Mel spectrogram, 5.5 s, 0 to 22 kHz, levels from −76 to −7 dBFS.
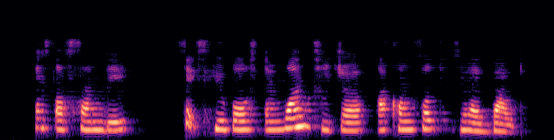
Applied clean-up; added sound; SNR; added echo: neural mask model DeepFilterNet 3.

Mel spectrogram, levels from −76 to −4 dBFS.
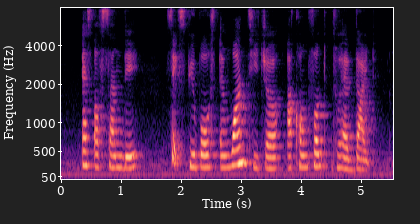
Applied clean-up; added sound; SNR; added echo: none; none; none; none.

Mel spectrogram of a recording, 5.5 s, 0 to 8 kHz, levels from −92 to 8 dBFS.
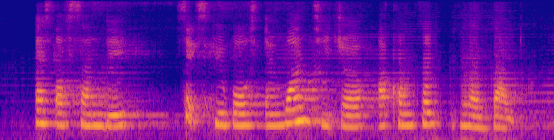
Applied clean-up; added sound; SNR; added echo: neural separator model SepFormer DNS4.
